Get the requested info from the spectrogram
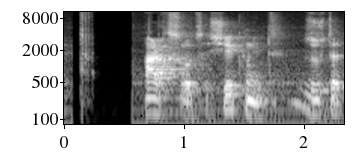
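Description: A man talking, cut by an edit just after the start: a short click, then a split second of dead silence before his speech resumes.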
